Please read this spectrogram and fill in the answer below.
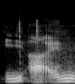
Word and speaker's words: Ian: Also Ian, I-A-N, das sieht dann in Deutschland, denkt, es wird Iron ausgesprochen, aber Iron ist Eisen.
